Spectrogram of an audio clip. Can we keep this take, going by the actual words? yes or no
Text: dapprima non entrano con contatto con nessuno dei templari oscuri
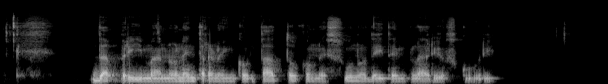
no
